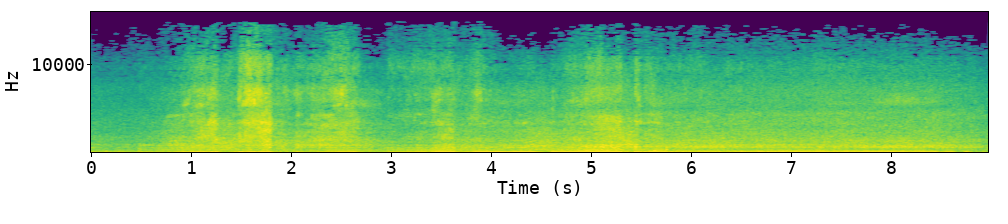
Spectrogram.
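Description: Off-road 4x4's engine revving in surges, with short bursts of hiss, then dropping about five and a half seconds in to a steady lower drone.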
